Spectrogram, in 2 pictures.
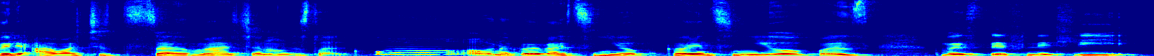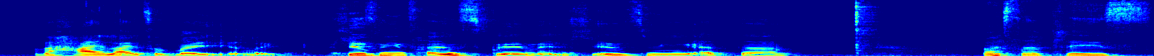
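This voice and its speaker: An animated woman with a South African accent, fairly high-pitched, at a moderate pace with very wide pitch swings over noticeable background noise. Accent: South African accent unchanged. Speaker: au pair and vlogger. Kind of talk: casual Q&A chat to camera.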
